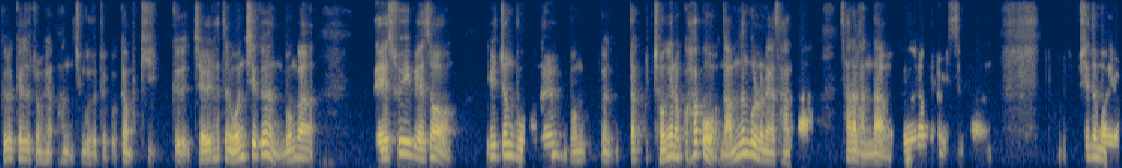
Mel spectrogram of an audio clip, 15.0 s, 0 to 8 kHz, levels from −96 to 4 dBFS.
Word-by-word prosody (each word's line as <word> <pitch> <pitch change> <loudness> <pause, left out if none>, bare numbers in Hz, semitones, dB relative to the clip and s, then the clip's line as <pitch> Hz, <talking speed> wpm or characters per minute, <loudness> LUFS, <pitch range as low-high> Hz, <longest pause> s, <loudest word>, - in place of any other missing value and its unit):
그렇게 120 +1 -2
해서 115 -2 -2
좀 105 -3 -6
해 - - -5
한 100 -1 -10
친구들도 95 -3 -8
있고. - - -16
그러니까 - - -2
기 - - -12 0.2
그 - - -4
제일 110 +1 +2
하여튼 125 -1 -2
원칙은 150 - +3
뭔가 125 +4 +1 0.8
내 120 +2 +7
수입에서 155 -7 +3 0.4
일정 155 +2 +1
부분을 150 +4 -4
뭔가 105 +1 -6 0.5
딱 115 0 -2
정해놓고 140 +5 +2
하고 175 +1 +5
남는 180 +4 +2
걸로 155 -9 +4
내가 100 -2 +1
산다. 95 0 -6 0.6
살아간다. 85 0 +2 0.2
그런 130 +6 +1
게 - - -15
좀 - - -6
있으면 - - -18 1.5
시드 140 -1 -2
머니를 110 -4 +2
125 Hz, 295 characters per minute, -23 LUFS, 110-150 Hz, 1.5 s, 내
